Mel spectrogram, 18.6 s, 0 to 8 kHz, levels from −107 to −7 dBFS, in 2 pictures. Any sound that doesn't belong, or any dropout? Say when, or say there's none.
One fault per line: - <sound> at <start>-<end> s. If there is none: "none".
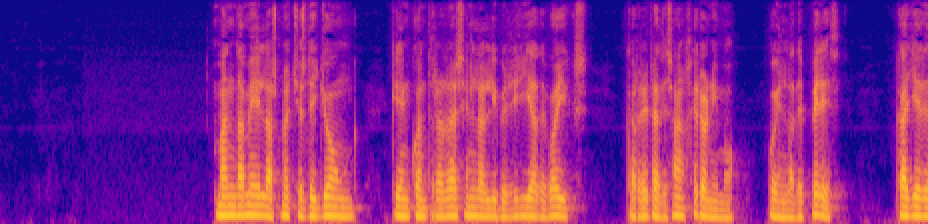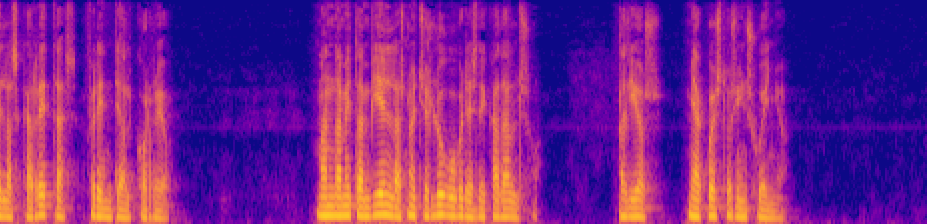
none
